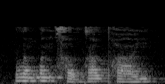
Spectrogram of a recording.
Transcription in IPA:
l ɐ˥ m w ɐ˥ n t͡sʰ ɐ˨˩ w k aː˧ w pʰ aː˨˧ j

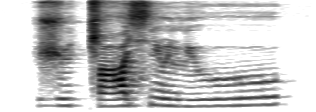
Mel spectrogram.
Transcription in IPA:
ʒ y c ɑ sʲ ũ lʲ uː

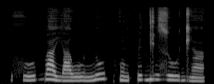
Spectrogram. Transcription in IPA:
f uː˨˦ b a˦˨ j a˨ w u˨ n uː˦ pʰ ũ˨ k͡p ɪ˦ ɡ i˦ z uː˦ d͡ʒ ã˦

